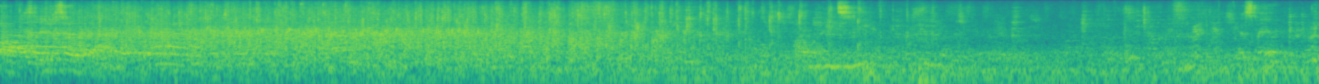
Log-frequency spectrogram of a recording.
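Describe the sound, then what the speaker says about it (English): A scholarship luncheon audience gives a loud, dense round of applause that fills the room, sustained throughout and tapering slightly toward the end, with some background voices. "let's give them another wonderful round of applause"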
